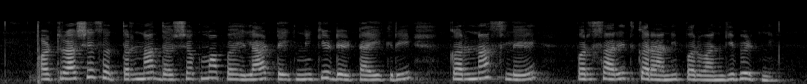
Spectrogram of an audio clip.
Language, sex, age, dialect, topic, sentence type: Marathi, female, 25-30, Northern Konkan, banking, statement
